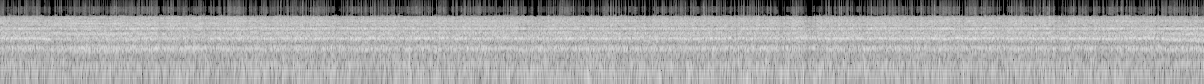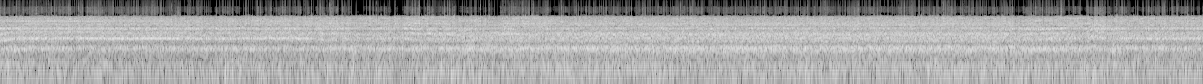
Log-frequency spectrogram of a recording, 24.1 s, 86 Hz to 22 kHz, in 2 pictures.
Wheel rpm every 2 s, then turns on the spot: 230, 230, 230, 230, 230, 230, 230, 230, 220, 210, 210, 230.
none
